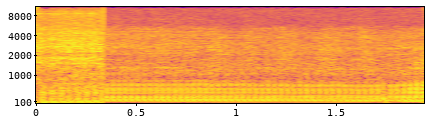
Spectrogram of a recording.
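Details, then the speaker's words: 600cc crosskart on first drive after 3 years of work, newly fitted chain tensioner: engine pulls hard with loud loose clatter from rear end; owner unsure whether tensioner or chain, everything rattling back there. "I don't know if I need a new tensioner or what, but the thing sounds like it's going to implode."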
